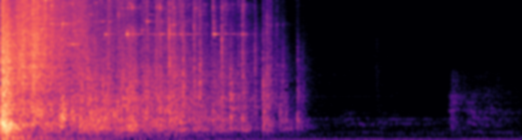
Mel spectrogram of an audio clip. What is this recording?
breaking-glass, indoor, window, break
break, breaking-glass, indoor, window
